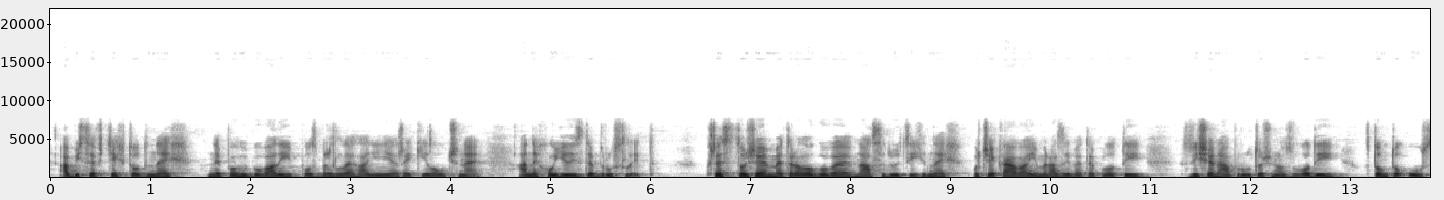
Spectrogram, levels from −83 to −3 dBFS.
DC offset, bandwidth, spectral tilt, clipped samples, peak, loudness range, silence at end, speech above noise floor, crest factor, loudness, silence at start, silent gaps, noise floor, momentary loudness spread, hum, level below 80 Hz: under 0.1%; 7.6 kHz; -6.5 dB/octave; under 0.1%; 0 dBFS; 3 LU; 0 s; 34 dB; 20 dB; -21 LUFS; 0.1 s; none; -54 dBFS; 7 LU; none; -74 dBFS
